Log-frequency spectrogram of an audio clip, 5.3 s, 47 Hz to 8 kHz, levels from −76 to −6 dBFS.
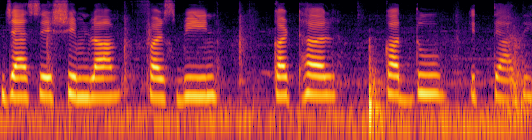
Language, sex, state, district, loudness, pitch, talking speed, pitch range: Hindi, female, Jharkhand, Ranchi, -17 LUFS, 235 Hz, 80 wpm, 230-245 Hz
